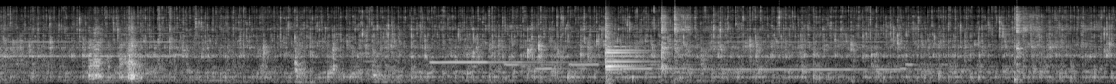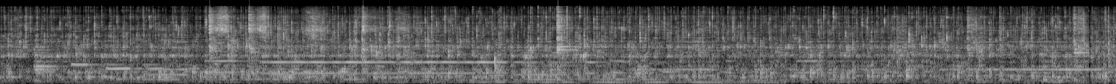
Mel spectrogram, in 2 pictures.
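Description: Goose meat sizzling and bubbling in an aluminium wok, with a metal spatula scraping and knocking against the wok now and then as fried spice paste is scraped in.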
